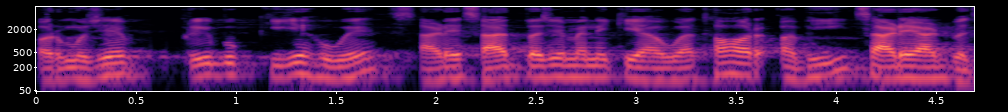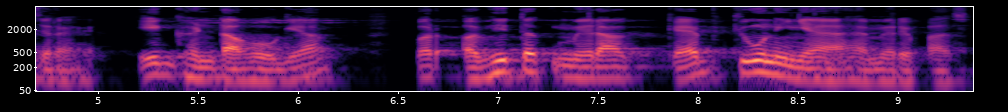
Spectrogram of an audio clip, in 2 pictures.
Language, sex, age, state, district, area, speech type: Hindi, male, 18-30, Uttar Pradesh, Varanasi, rural, spontaneous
